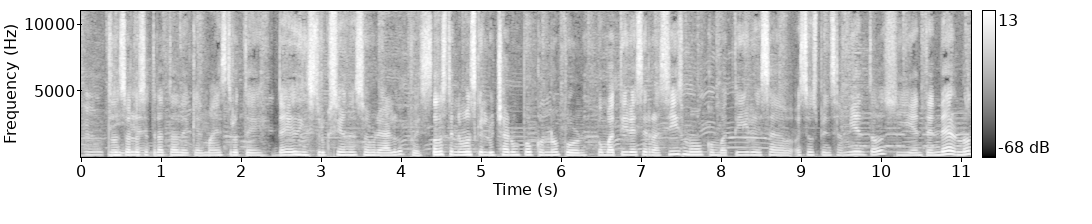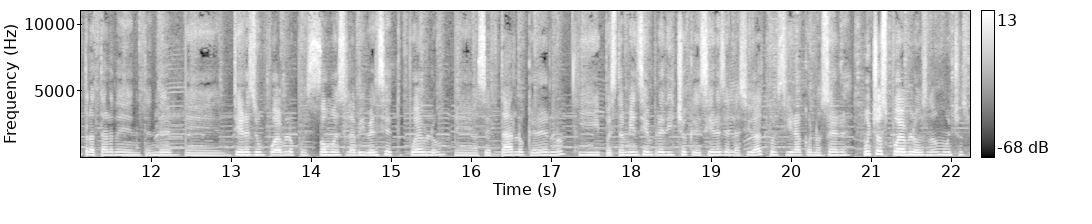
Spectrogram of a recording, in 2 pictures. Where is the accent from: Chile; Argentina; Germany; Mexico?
Mexico; ¿cómo sientes que podríamos enfrentar la discriminación como mexicanos, ¿no?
